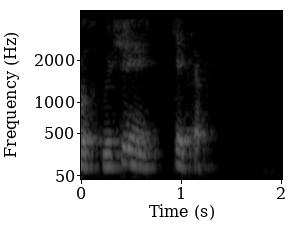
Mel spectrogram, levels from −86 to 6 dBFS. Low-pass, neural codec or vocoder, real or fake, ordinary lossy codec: 3.6 kHz; none; real; AAC, 16 kbps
